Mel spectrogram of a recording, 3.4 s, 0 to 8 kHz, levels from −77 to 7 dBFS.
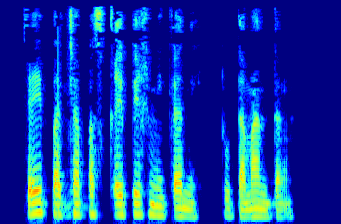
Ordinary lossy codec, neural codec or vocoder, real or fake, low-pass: MP3, 32 kbps; none; real; 7.2 kHz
